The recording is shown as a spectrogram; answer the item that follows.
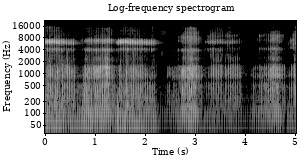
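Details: Pet cat purring close up, a continuous rumbling vibration rising and falling in breath-length swells, each wave roughly a second long, with short dips between.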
